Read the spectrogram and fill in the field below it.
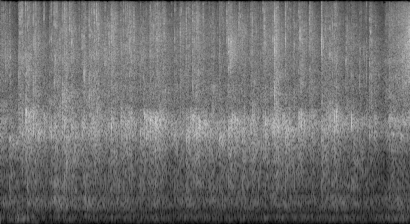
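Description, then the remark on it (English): Steady applause from an audience, a dense wash of many hands clapping at an even level for several seconds with no pauses, with no voices rising above it. “You clap. It's okay.”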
